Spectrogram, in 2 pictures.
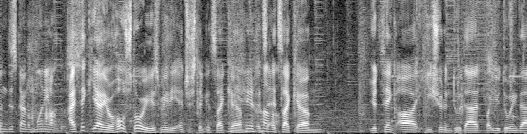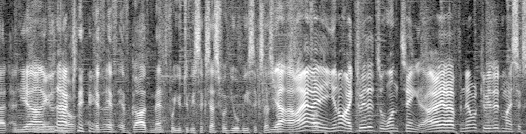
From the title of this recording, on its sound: Live from SIBF 2023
